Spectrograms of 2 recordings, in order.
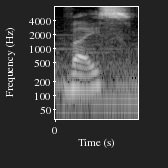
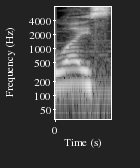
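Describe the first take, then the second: First: The name begins with a V sound. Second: The name begins with a W sound. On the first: The speaker calls it right. "Vice, rather. I should really speak his name correctly" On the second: The speaker calls it wrong. "it's not that I enjoy calling him Weiss. It's just I slip up sometimes"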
